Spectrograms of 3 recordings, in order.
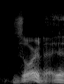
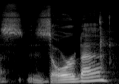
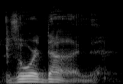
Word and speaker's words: Zordon: Zordon. Like, just sound it out. – Zorda? – Zordon.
